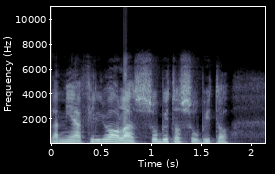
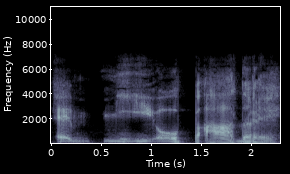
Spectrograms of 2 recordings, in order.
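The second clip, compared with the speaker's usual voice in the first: strange, coarse, thick, out-of-tune voice, very hushed; 3 semitones higher, 13 dB quieter than usual. A girl answers the gardener in a thick, strange, off-key voice. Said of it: "con una voce grossa, strana, stuonata".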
